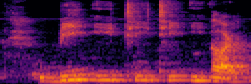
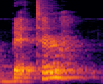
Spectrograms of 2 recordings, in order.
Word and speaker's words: better: So you need to understand when you need to use flat T when you have words and you have T between the vowel sounds right better and instead of can it's can right.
